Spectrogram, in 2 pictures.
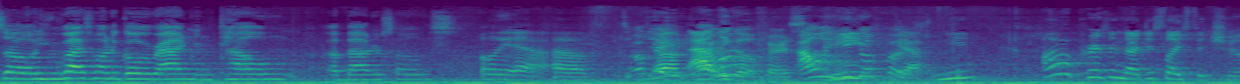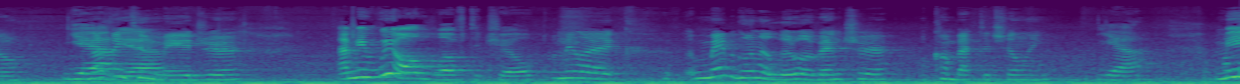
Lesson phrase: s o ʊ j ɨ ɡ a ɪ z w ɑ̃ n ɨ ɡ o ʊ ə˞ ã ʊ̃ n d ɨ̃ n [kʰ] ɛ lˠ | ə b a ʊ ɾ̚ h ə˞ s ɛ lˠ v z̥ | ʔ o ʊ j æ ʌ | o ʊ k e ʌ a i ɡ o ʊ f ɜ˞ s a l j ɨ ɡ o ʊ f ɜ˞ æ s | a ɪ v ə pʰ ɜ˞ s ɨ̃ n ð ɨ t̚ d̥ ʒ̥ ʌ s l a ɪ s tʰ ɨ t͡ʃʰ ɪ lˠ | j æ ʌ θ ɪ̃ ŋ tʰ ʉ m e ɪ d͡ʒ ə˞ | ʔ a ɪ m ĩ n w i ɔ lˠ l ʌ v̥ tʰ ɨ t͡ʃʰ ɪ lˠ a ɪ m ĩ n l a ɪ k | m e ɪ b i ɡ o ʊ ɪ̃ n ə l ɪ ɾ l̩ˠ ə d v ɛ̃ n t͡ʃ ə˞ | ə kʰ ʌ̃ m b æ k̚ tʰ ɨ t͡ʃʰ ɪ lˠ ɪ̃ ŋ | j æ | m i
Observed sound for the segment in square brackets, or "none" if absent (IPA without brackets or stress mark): tʰ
